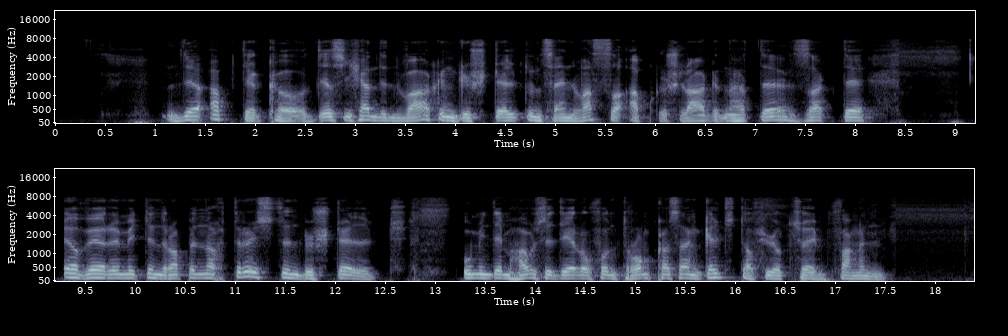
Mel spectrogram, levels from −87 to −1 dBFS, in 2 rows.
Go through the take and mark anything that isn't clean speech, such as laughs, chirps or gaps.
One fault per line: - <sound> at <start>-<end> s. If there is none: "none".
none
